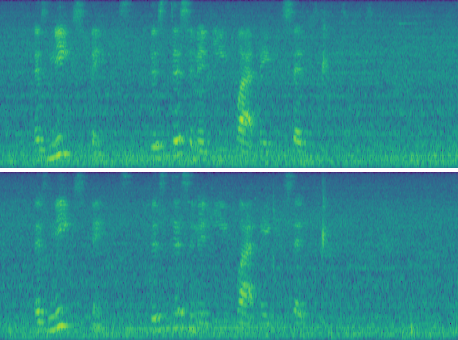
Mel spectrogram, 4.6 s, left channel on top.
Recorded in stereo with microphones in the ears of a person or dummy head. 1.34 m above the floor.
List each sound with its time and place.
0.3 s a woman speaking: 70° left (ahead or behind), 2.0 m; by 3.1 s 60° left (ahead or behind), 1.2 m
3.2 s a finger snap: 40° right (ahead or behind), 0.9 m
